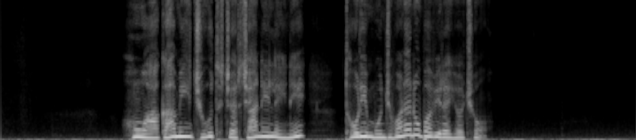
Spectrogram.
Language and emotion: Gujarati, fearful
